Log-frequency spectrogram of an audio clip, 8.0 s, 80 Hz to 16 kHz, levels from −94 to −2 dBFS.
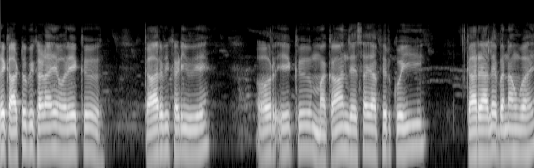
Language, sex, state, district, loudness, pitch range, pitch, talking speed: Hindi, male, Uttar Pradesh, Lucknow, -17 LUFS, 135-150 Hz, 145 Hz, 165 wpm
